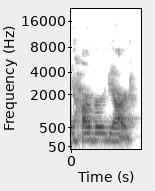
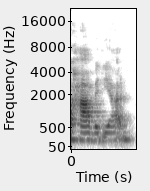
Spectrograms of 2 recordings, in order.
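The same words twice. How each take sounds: First: Said in the usual way. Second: Harvard Yard r-less, "Hahvad Yahd"; Boston accent. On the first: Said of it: "which means to park the car". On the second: Shown as a demonstration. Vlogger repeating the place name Boston-style, Boston accent. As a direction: say it like a Bostonian, dropping every r. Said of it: "a guide on how to speak Boston".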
